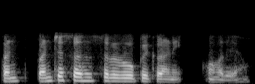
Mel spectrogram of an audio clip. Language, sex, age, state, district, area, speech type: Sanskrit, male, 45-60, Karnataka, Dakshina Kannada, urban, conversation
